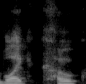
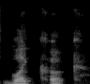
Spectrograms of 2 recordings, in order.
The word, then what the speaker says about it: Blake Cook: I was like trying to find out that you uh you called him Blake Coke when it's Blake Cook.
